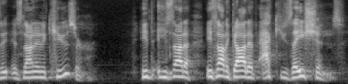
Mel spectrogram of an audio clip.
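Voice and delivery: ordinary talk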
